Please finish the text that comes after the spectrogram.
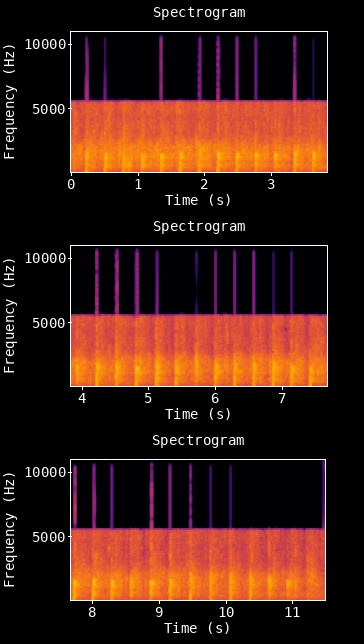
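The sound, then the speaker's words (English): Loud, sustained applause from a seminar audience thanking a speaker, a dense wash of clapping with a steady, regular beat of sharper claps running through it. No one speaks over it. “I would like to request all of you to please, with a large applause, let us thank”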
